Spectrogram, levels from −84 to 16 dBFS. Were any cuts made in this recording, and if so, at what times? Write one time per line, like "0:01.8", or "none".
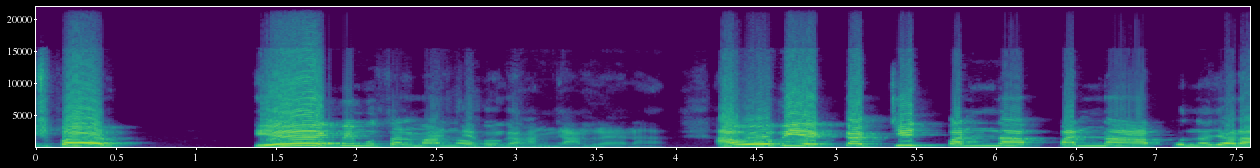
0:03.3

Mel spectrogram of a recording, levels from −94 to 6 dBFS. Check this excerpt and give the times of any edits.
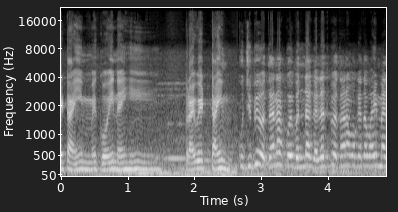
0:02.6

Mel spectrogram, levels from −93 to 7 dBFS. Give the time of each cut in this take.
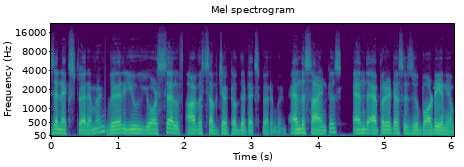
0:00.8
0:02.0
0:03.4

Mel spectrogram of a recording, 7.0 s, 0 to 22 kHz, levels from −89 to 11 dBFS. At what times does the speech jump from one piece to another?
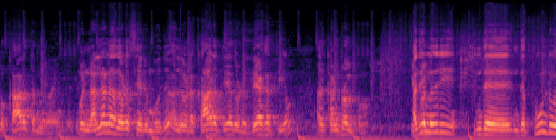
0:00.9
0:04.7

